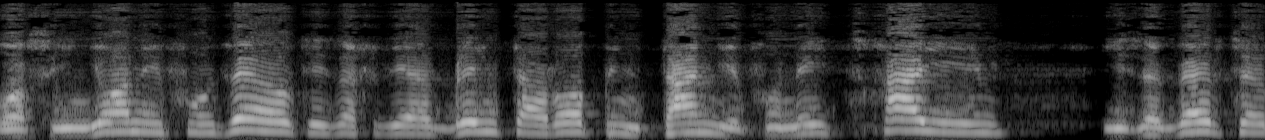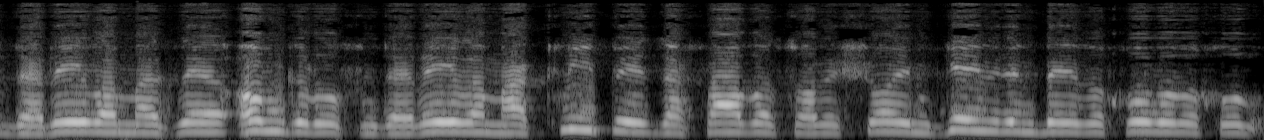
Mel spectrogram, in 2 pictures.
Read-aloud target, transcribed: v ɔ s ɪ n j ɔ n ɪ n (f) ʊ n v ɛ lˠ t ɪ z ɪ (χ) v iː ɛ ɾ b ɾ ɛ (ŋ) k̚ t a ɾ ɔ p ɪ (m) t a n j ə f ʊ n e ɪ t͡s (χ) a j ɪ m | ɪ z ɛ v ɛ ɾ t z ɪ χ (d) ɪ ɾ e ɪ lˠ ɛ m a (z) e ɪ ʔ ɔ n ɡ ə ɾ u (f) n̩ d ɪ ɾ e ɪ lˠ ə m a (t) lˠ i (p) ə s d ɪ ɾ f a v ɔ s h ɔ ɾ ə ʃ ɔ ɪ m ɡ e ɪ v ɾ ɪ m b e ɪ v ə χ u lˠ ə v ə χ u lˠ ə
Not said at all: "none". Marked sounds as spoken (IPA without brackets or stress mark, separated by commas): f, χ, ŋ, n, χ, d, z, f, k, p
